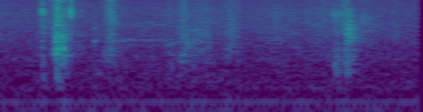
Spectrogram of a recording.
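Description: Quiet room with a steady low hum and two faint handling clicks, one about a quarter second in and one near the end.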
